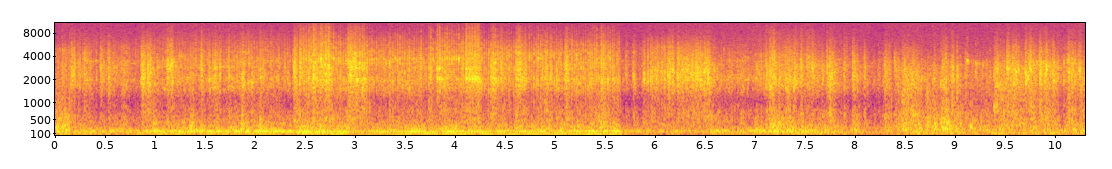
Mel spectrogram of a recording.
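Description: Medium tanks running: a steady low engine drone under a rough, crackling rush of noise, the drone fading about six seconds in while the rushing noise goes on.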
